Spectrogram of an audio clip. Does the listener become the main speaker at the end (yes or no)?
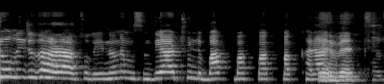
yes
